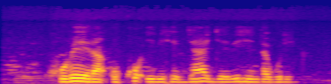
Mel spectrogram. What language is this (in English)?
Kinyarwanda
